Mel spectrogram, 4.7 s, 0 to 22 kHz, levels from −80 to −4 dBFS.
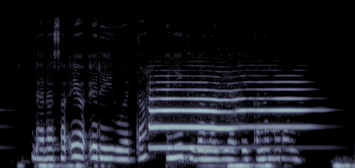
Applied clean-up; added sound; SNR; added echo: classical method log-MMSE.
